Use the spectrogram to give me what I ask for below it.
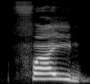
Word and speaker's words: fine: FINE, एफ का फ लिख देना है, IN है इसका उच्चारण आइन के रूप में करेंगे ना जी, हो जाएगा फाइन।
